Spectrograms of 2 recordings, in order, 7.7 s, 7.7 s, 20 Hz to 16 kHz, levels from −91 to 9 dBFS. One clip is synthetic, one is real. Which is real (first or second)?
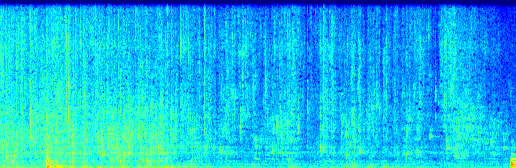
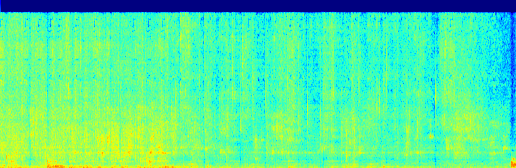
first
